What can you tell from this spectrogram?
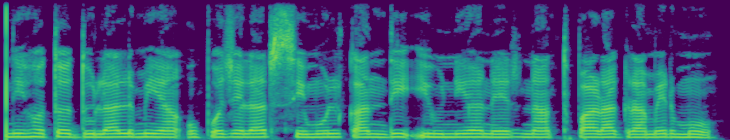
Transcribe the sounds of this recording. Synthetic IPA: niɦɔt̪od̪ulalmijaʔupod͡ʑelaɾsimulkand̪iʔjuunijoneɾnat̪ʰpaɽaɡɾameɾmo

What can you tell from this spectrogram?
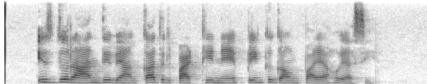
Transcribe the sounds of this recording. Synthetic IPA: ɪs̬d̪ɔːɾaːnd̪iːʋɪjaːŋkaːt̪ɾɪpaːʈʰiːneːpɪŋkɡaːunpaːjaːɦoːjaːsḭː

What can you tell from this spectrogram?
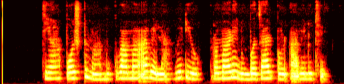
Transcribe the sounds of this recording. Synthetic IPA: d͡ʒjãposʈmãmukʋamãʔaʋelaʋiɽijopɾəmaɽ̃enũbəd͡ʒaɾpəɳa̰ʋelũt͡ʃʰe

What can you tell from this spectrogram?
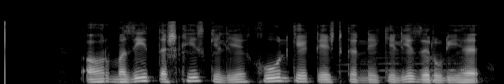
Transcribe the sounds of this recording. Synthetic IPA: ɔːɾmɐziːd̪̚t̪ɐʃxiːskeliexuːnkeʈeːsʈkɐɾnekeliezɐɾuːɾiɦɛː

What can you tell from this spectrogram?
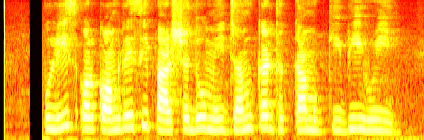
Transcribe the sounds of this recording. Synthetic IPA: pʊliːsɔːɾkãːŋɡɾeːsipaːɾʃəd̪õmẽd͡ʒɐmkəɾd̪ʱɐkːamʊkibʱiɦʊiː

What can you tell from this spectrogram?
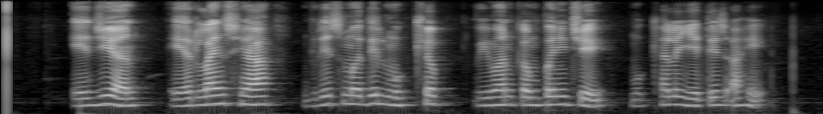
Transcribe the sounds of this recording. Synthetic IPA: ed͡ʑijənejəɾlainsɦja | ɡɾiːsməd̪ʱiːlmukʰjə | ʋimankəmpənit͡semukʰjalajet̪et͡sa̰ɦḛ

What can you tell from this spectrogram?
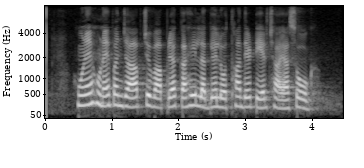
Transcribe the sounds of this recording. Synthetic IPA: hʊɽ̃ẽːɦʊɳ̃ẽːpəɲd͡ʒaːb̚t͡ʃəʋaːpɾjãːkəɦiːləɡeːloːt̪ʰãːd̪eːʈeːɾt͡ʃʰaːjaːsoːɡ

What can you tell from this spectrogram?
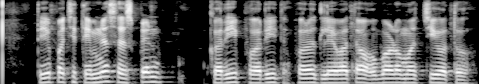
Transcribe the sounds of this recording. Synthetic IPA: t̪epət͡ʃʰit̪emnesəspeɳɖ | kəɾipɾipʰəɾəd̪leʋat̪ãɦubaɽomət͡ʃioɦət̪o

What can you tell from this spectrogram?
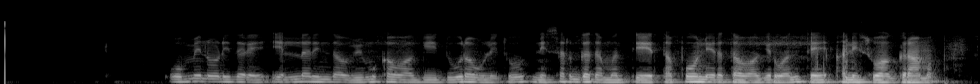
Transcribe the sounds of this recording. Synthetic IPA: omːeno̞ːɽid̪ɐɾe̞ʔɛlːɐɾind̪ɐʋimukʰɐʋaːɡid̪uːɾɐuɭit̪unisɐɾɡɐd̪ɐmɐd̪ʱjet̪ɐpoːniɾɐt̪ɐʋaːɡiɾuʋɐnt̪e̞ɐnisuʋɐɡɾaːmɐ

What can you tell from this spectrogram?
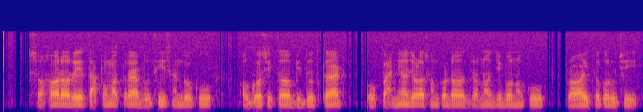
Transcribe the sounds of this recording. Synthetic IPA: sɔɦɔɾɔɾet̪apɔmat̪ɾabɾud̪ʱisaŋɡɔku | ɔɡʱosit̪ɔbid̪ːud̪ʱkaɾʈ | opa̰nijɔd͡ʒɔɭɔsɔŋkɔʈɔd͡ʒɔnɔd͡ʒibɔnɔku | pɾɔbʱaɦit̪ɔkɔɾut͡ʃʰi

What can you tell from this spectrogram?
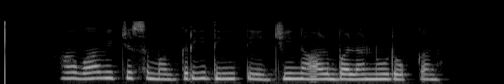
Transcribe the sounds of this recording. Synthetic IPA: həʋaːʋɪt͡ʃsəməɡɾiːd̪iːt̪eːd͡ʒiːnaːlbələnːũːɾoːkəɳ

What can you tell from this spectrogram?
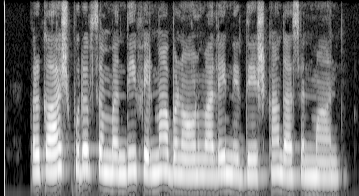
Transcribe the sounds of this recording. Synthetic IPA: pɾəkaːʃpʊɾəʋsɐ̃mbə̃nd̪ʱifʰɪlmãbɐɽ̃aːʊɽ̃ʋaːlenɪɾd̪eːʃkãd̪aːsɐnmaːn

